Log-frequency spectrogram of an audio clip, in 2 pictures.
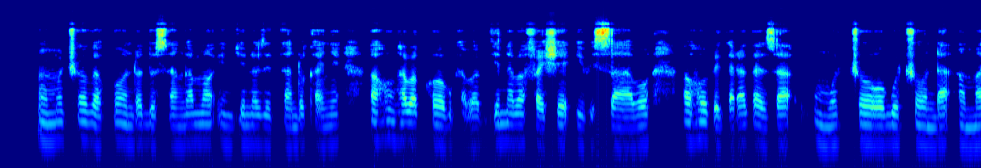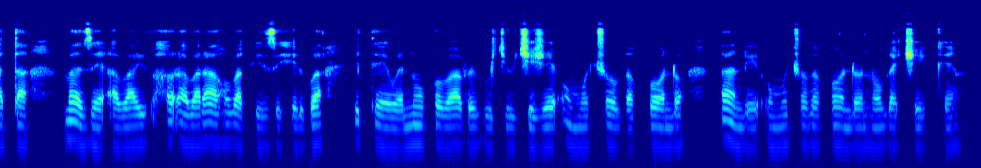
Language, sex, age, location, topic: Kinyarwanda, male, 36-49, Musanze, government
